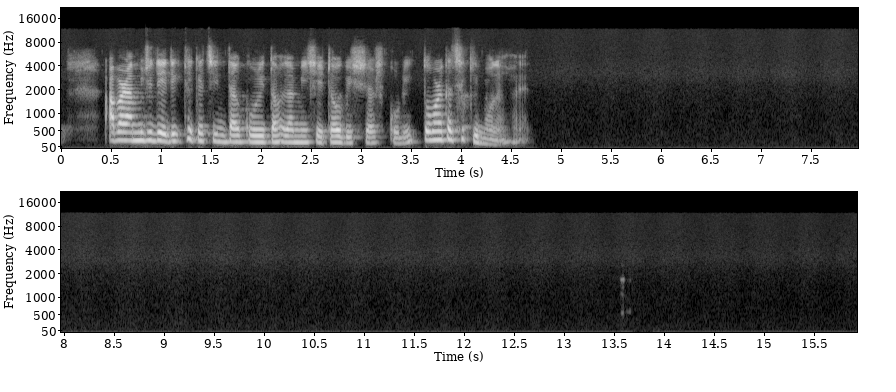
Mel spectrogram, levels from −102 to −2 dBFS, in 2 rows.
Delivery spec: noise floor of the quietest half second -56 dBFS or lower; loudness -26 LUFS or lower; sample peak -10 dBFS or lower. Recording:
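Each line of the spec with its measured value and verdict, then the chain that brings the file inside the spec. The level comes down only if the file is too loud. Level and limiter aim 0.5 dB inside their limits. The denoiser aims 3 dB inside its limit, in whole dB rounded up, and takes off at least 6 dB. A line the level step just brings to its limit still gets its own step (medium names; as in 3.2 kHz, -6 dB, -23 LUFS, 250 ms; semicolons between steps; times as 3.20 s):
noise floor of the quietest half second -67 dBFS: pass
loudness -23.0 LUFS: fail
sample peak -5.5 dBFS: fail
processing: trim -3.5 dB; peak limiter -10.5 dBFS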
